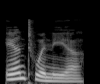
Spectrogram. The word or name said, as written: antoinia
